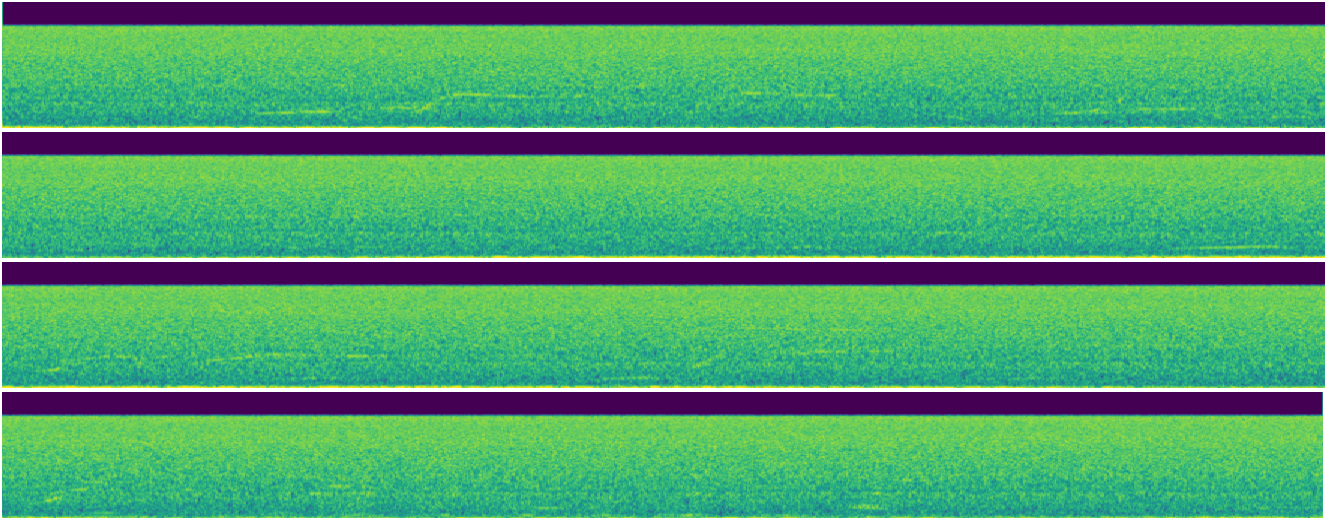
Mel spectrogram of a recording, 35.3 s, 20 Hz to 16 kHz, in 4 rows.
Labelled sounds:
3.0	3.3	humpback whale, 0.90 to 1.1 kHz

